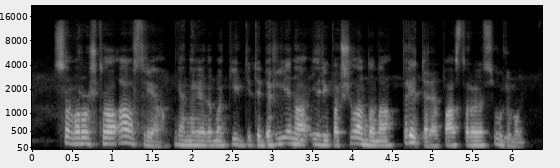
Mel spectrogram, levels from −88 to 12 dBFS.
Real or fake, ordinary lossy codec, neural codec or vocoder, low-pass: fake; AAC, 96 kbps; codec, 32 kHz, 1.9 kbps, SNAC; 14.4 kHz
